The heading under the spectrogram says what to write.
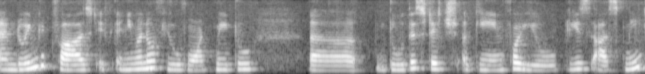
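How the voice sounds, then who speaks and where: At a fairly slow pace, a woman speaks with a fairly high pitch, ordinary pitch variation, and a dark, mellow, somewhat breathy tone. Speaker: crochet instructor. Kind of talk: tutorial. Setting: live stream.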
